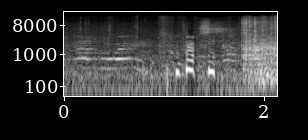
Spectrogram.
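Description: Voices laughing and a yelped "Ow" of pain, with a few sharp loud hits in the middle and a loud rushing burst of noise starting near the end.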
